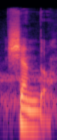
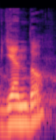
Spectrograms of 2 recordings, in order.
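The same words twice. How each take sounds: First: The y is said as a sh sound. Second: The y is said as a y sound.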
